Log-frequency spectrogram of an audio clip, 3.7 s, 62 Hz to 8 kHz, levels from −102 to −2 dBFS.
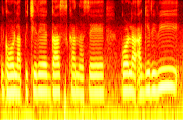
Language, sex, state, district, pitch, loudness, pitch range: Nagamese, female, Nagaland, Kohima, 195 Hz, -15 LUFS, 190-200 Hz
